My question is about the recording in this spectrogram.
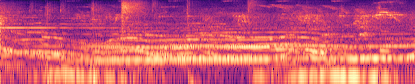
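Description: Several animals howling together in long, wavering, overlapping howls, over background music.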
